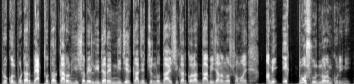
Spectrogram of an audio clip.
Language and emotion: Bengali, angry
